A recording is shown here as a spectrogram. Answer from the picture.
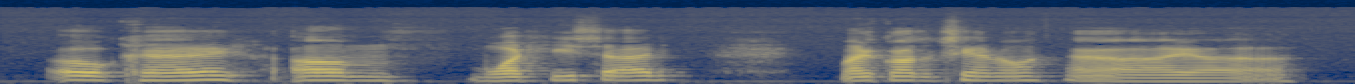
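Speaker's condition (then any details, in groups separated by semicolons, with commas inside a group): Spastic quadriplegic cerebral palsy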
